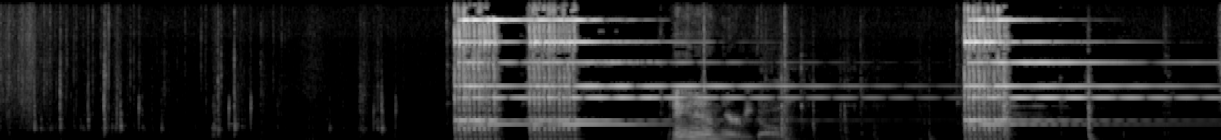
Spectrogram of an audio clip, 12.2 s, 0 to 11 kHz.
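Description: A telephone on a Panasonic TA824 hybrid PBX rings loudly in two short electronic bursts and then a third after a pause. Someone speaks briefly between the rings.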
